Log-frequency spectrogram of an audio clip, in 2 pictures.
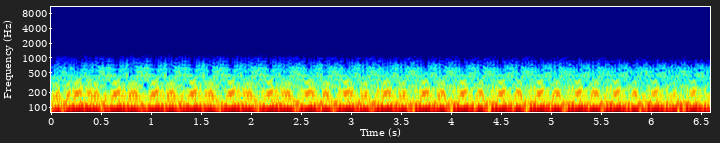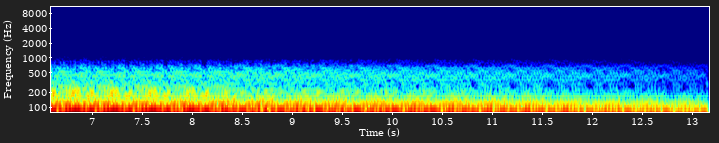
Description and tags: Low freq rumble
Low-frequency slightly pulsating noise, made with Waldorf Pulse routed through a Sherman Filterbank.
noise, electronic, synth, low-frequency, analog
